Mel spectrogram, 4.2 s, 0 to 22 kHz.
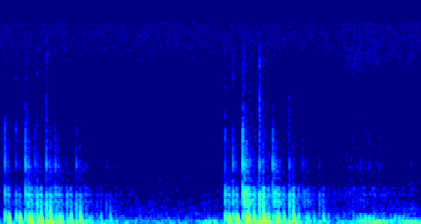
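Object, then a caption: Cork-covered notebook. A solid, roughly A5 cork-covered notebook with a brown speckled cover is held in both hands and scratched and tapped with fingertips and nails. Two bursts of soft, low, muffled taps and scratches are heard, carried by an echo effect. The sound is quiet and boomy, with little brightness.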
